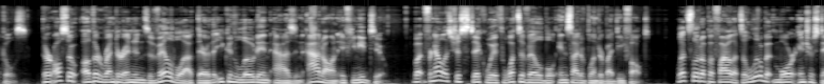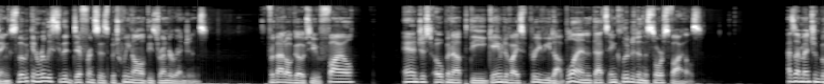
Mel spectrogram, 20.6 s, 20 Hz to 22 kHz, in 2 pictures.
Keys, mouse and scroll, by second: 14.0 click.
